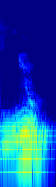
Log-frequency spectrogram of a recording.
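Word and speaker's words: ν: The symbol is nu, that is actually pronounced as nu, pronounced as nu, and the SI unit is per second, second inverse, or it is also called hertz.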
